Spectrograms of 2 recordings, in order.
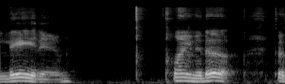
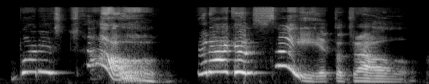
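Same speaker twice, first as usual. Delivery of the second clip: mock whining cry; 6 dB louder than usual. Telling listeners she can't say it to Charles, hammed-up wail. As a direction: wail it like a crybaby. Whining about talking nasty again.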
